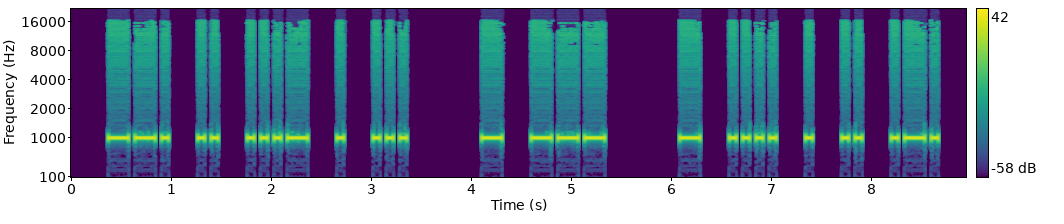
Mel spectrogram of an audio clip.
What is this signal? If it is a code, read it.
Morse code, heard as a keyed tone, about 18 wpm, spaced as for 15 wpm, 1000 Hz. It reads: GIVES TO THEIR
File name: qotdfiles / 15wpm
